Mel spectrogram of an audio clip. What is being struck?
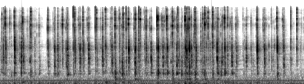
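Plastic mechanical keyboard.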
